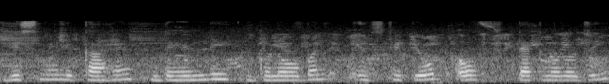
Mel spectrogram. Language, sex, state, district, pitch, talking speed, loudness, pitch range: Hindi, female, Haryana, Jhajjar, 210 Hz, 90 wpm, -17 LUFS, 195-220 Hz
